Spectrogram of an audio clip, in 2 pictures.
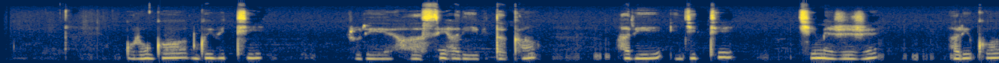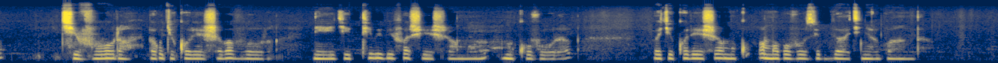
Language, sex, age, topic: Kinyarwanda, female, 25-35, health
